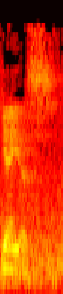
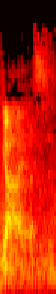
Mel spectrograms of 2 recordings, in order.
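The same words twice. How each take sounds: First: The first vowel has an anglicized English sound. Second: The first vowel sounds like the word 'eye'. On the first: "these things get anglicized, so a lot of people say Gaius" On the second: "A-I... in Latin and Greek are both pronounced I, so it would be like Gaius if it was Latin"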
